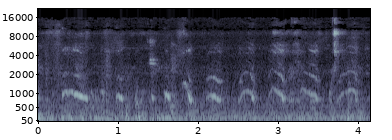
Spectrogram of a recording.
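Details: Chocolate brown Toy Poodle puppies, seven weeks old, romping in their doubled-size pen: a run of thin arched whines and yips, each rising then falling, repeated about twice a second, with low rumbling background noise.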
